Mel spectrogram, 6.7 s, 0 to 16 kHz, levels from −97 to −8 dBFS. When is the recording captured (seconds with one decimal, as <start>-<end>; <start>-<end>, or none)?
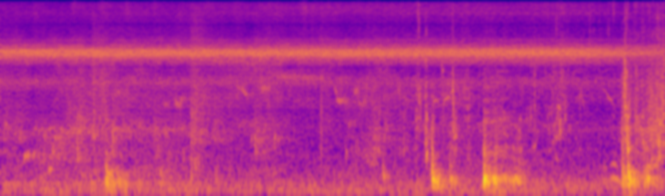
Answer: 4.0-6.7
